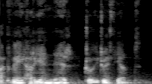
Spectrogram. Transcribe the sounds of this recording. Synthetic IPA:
akʰvejhaɾjɛnɪrd̥rʊjdreθjantʰ

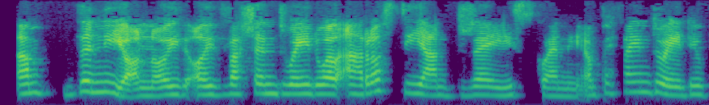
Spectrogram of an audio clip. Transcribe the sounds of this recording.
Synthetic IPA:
amðənjɔnoɨðo̰ɨðvaɬɛndwejdwɛlˠa̰ɾɔsd̥iadrɛiskwɛniʔɔ̰beːθmajndwejdɪw

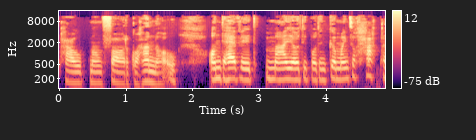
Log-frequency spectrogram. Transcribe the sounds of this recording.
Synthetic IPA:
pʰawb̥̚mɛwnfɔrɡwahanɔ̰lˠɔnd̥hɛvɨd̥majɔdiboːdənɡəmajntʰɔhapʰa

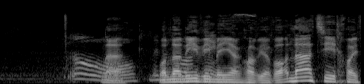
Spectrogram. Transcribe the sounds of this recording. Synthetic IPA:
nawɛlˠnaniðiːmejaŋɦɔvjɔvɔnatʰiːχwaj

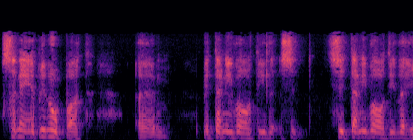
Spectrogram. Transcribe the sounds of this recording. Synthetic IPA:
sanɛbɨnʊbɔd̥ | əːm | b̥ɛdanivoːdiðsɨd | sɨd̚anivoːdiðə

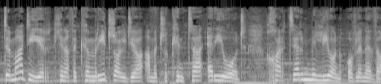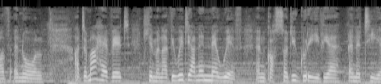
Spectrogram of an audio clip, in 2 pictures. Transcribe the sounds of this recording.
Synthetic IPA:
d̥əmadiːrɬɪnaθəkʰəmridrɔjdjɔʔa̰mətʰrɔkʰɪntʰaʔɛɾjoːd̥χwartʰɛrmɪlˠjʊnɔvlɛnəðɔðənoːlˠ | a̰dəmaɦɛvɨd̥ | ɬɪmənaðɪwɪdjanɛnɛwɪð | ənɡɔsɔdiwɡwrejðjɛənətʰiːr

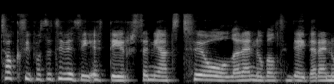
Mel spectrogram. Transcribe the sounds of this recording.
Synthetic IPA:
tʰɔksɪpʰɔsɪtʰɪvɪtiədirsənjad̥tʰɨɔlˠəɾɛnuvɛlˠtʰindeɨdəɾɛnu

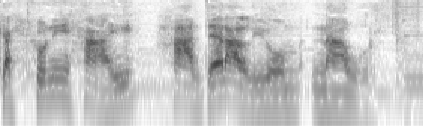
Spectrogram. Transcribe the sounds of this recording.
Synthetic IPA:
ɡ̥ɛɬʊnihajhadɛɾalˠjʊmnawr

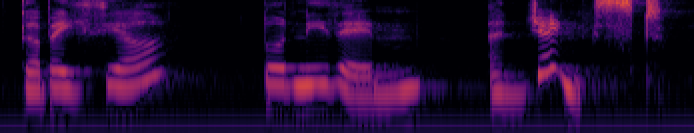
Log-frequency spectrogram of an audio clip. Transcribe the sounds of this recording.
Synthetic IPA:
ɡ̥əbejθjɔ | b̥oːdniðɪm | ənd͡ʒɛŋkst

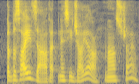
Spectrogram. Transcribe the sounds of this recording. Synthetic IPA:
b̥ʌt̚b̥ɪsaɪdza̰ːðə̰ʔnɪsid͡ʒɔjəmaːstʰɹaʊ

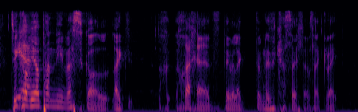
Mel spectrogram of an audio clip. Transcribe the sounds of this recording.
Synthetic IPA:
tʰwikʰɔvjɔpʰanːiənaskɔlˠlajk | χwɛχɛd̥d̥evɪlajk̚d̥əmneðəkʰasɛɬa̰sla̰jk̚ɡrḛjt

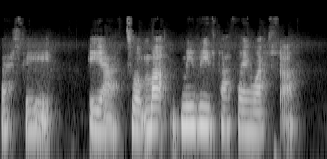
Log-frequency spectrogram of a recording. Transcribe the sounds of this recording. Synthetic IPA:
vɛɬi | ja̰tʰmɔmamiviːd̚pʰaθainwɛθrɔ̰

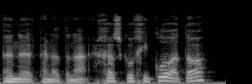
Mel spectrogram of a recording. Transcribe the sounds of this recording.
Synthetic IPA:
ənərpʰɛnɔdənaʔaχɔsɡ̥ʊχiɡlˠoadɔ

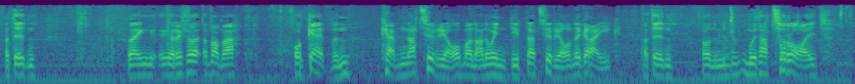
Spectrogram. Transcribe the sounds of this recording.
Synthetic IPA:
ad̥ɨn | najnɾɪfavama | ɔɡɛvn | kʰɛvnːatʰɪɾjɔlˠmananwɛndɪdnatʰɪɾjɔlˠnəɡrajɡ̥ | a̰d̥ɨn | maʊnmɪnmʊɨθatʰrɔɨd̥

